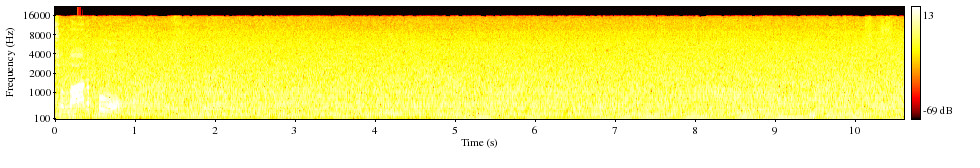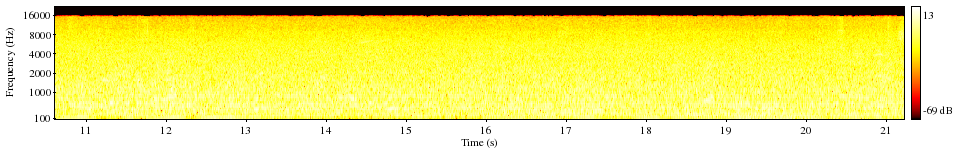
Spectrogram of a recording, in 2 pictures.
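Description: An electric fan whirs steadily nearby.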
